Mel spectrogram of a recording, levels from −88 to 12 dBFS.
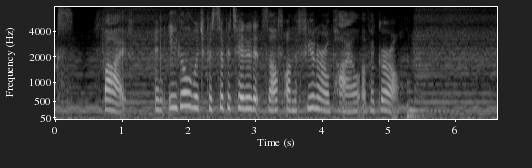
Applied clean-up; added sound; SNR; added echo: none; Electric guitar + Bowed string instrument; 14 dB; none.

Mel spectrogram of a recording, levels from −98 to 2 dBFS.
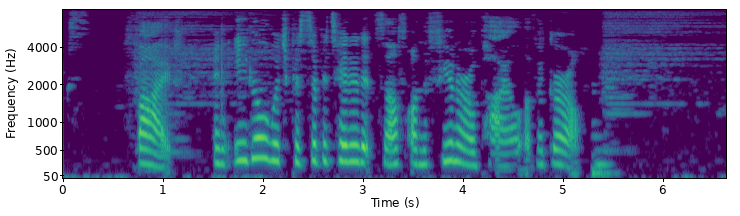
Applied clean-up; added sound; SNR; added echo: classical method Wiener filter.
